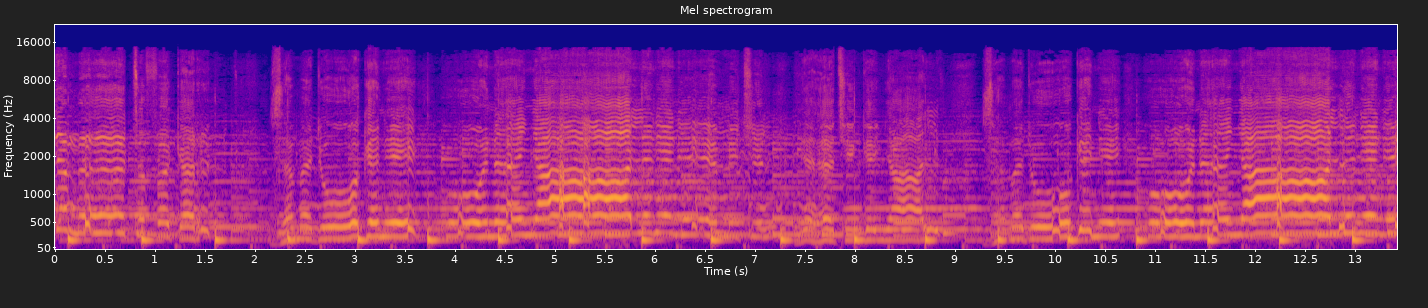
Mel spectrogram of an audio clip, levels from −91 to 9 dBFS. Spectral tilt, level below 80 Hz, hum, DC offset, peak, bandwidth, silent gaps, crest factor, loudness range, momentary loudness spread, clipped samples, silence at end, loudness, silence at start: -4 dB/octave; -56 dBFS; none; under 0.1%; -2 dBFS; 15 kHz; none; 16 dB; 6 LU; 12 LU; under 0.1%; 0 s; -18 LUFS; 0 s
